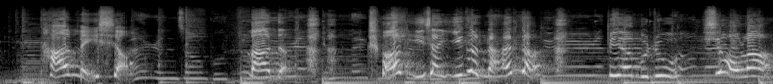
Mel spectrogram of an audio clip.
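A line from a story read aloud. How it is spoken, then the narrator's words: Crying. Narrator (Chinese): 子不语哭了，说道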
